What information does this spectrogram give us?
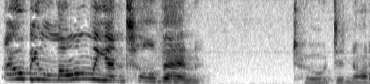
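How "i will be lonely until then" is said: high, loud, pleading; high lonely Frog. A narrator's reading. Frog telling sleepy Toad he'll be lonely, high. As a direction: make Frog sound sad and lonely. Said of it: "said Frog".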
